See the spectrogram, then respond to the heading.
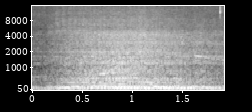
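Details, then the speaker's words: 1959 Cadillac Sedan DeVille V8 after exhaust leak repair and carb sludge cleanout: deep, even rev with steady low rumble and no popping or spitting; running clean. "Running a little better now."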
